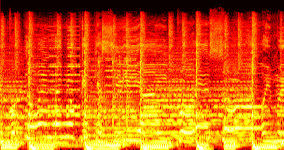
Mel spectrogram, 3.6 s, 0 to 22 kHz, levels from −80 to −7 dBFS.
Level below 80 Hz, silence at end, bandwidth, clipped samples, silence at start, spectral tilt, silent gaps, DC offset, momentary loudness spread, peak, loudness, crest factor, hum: -18 dBFS; 0 s; 16.5 kHz; under 0.1%; 0 s; -4.5 dB/octave; none; under 0.1%; 2 LU; 0 dBFS; -12 LUFS; 10 dB; none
